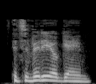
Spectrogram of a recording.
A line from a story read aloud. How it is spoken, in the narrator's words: she said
